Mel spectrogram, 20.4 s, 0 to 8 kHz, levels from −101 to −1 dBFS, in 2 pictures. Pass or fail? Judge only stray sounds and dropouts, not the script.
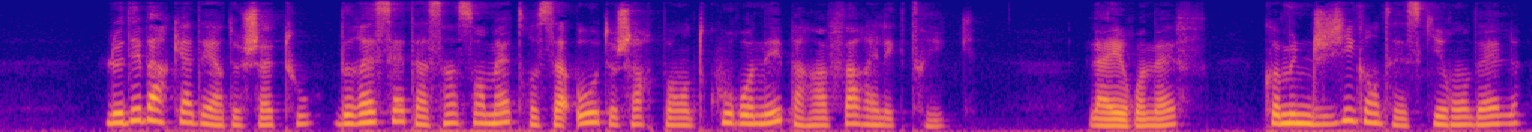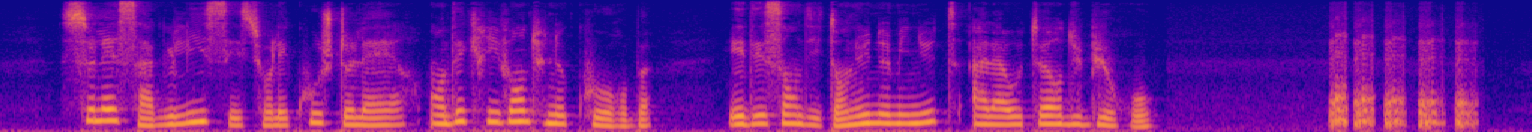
fail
